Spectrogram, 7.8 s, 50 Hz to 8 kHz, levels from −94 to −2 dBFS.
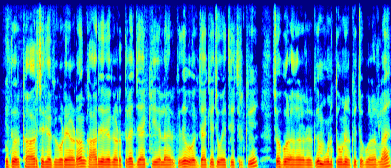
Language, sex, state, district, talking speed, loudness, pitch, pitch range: Tamil, male, Tamil Nadu, Kanyakumari, 190 wpm, -16 LUFS, 120 Hz, 115-125 Hz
